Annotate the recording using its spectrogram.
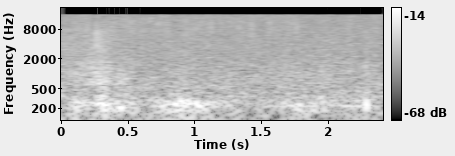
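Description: Faint steady background hiss with a low rumble: room tone and microphone noise, with no distinct sound event.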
